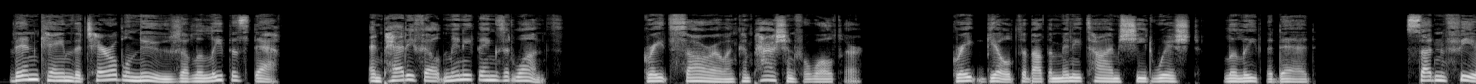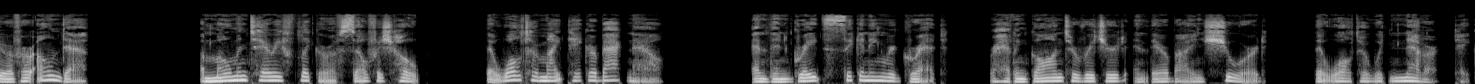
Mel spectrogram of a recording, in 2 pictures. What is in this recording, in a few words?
NARRATION; Jonathan Franzen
